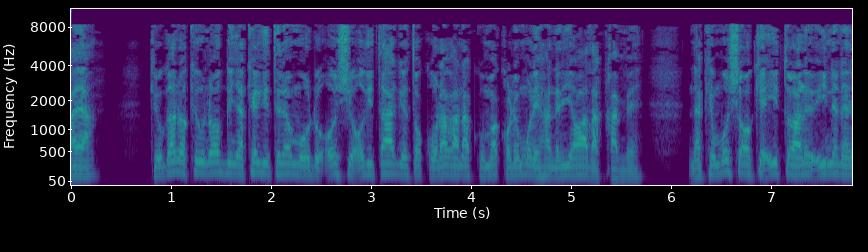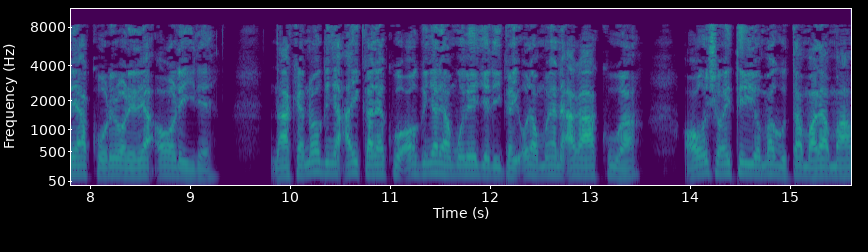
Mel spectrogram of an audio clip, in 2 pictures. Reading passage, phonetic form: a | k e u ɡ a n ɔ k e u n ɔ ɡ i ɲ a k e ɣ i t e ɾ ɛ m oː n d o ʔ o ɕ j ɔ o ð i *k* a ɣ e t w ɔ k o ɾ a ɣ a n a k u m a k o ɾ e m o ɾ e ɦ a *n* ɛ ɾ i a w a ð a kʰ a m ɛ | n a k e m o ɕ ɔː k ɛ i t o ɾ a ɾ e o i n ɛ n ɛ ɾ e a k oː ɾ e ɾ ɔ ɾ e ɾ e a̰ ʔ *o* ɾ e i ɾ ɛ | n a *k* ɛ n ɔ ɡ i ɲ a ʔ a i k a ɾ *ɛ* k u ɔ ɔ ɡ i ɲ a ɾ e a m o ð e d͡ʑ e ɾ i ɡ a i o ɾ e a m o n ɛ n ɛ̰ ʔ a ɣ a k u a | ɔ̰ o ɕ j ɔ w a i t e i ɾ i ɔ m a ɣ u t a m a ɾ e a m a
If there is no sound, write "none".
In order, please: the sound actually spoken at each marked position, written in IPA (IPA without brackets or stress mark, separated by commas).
t, n, ɔ, k, ɛ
